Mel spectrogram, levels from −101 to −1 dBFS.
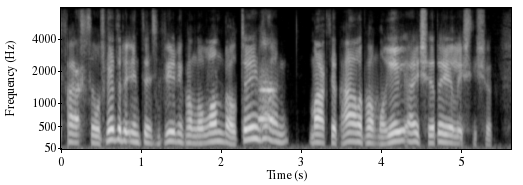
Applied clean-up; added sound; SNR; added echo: neural diffusion model UNIVERSE++.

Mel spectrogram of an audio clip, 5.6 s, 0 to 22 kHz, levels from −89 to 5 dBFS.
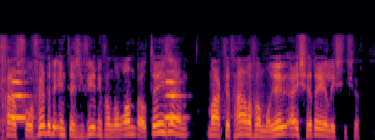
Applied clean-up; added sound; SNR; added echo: classical method spectral subtraction.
